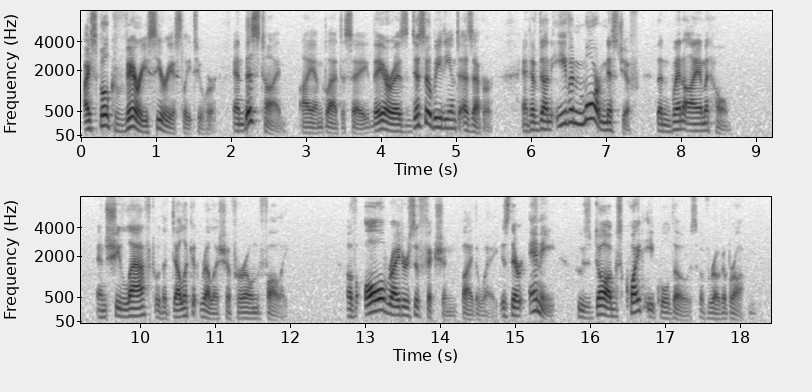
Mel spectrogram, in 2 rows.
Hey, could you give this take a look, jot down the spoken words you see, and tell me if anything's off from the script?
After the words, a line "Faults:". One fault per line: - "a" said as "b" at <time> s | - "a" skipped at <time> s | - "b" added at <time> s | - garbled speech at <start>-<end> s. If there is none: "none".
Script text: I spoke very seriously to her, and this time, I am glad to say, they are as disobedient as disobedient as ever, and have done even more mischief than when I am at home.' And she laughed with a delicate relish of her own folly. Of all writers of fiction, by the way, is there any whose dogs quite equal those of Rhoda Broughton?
I spoke very seriously to her, and this time, I am glad to say, they are as disobedient as ever, and have done even more mischief than when I am at home.' And she laughed with a delicate relish of her own folly. Of all writers of fiction, by the way, is there any whose dogs quite equal those of Rhoda Broughton?
Faults:
- "disobedient as" skipped at 5.2 s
